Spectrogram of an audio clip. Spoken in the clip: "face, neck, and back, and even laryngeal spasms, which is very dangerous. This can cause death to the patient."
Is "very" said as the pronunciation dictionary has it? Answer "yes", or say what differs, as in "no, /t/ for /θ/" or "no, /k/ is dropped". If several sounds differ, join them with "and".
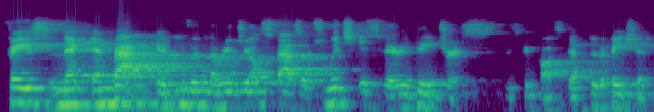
yes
